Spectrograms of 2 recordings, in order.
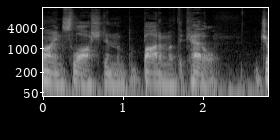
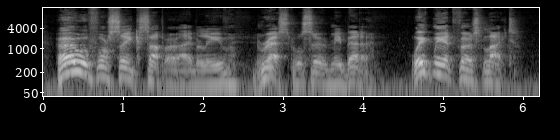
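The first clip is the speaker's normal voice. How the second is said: put-on gruff, raised old voice; 5 dB louder than usual. Narrator reads the old man speaking after stroking the bird, gruff. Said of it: "the old man said gruffly. / but the old bear smiled through the gray of his beard. / the old man said gruffly. / the old man said gruffly. / the old man said gruffly".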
